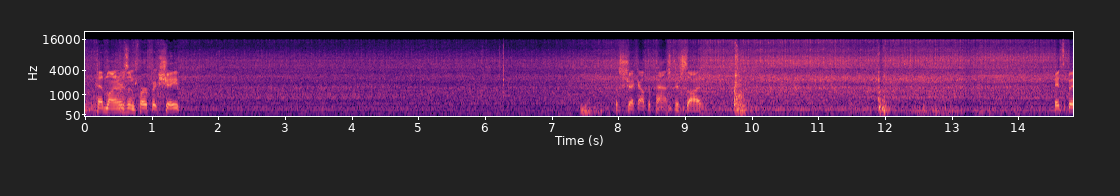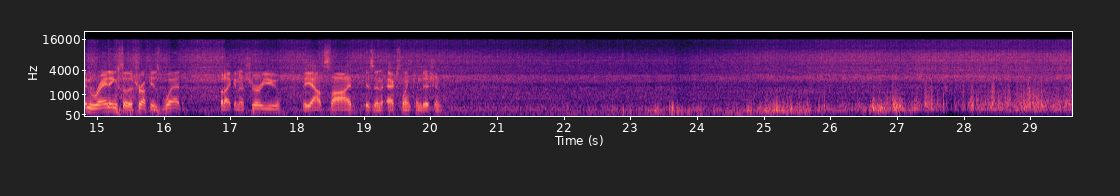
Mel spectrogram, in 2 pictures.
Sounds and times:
Speech: 0.0s - 1.5s, 7.9s - 9.3s, 14.5s - 20.3s
Truck: 0.0s - 29.6s.

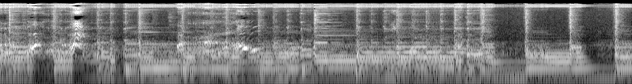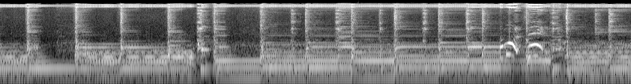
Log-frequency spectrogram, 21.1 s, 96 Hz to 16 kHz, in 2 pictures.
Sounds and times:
Yip: 0.0s - 1.8s, 2.9s - 4.4s
Bow-wow: 0.0s - 2.0s, 2.8s - 4.6s
Music: 0.0s - 21.0s
Whimper (dog): 3.0s - 4.4s.

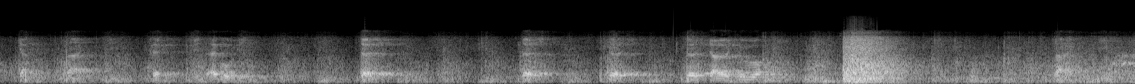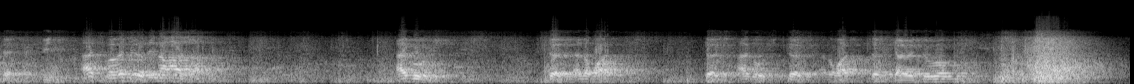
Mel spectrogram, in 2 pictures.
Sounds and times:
Speech: 0.2s - 2.6s, 3.6s - 4.1s, 5.2s - 7.8s, 10.5s - 13.7s, 15.3s - 16.1s, 16.8s - 21.2s.

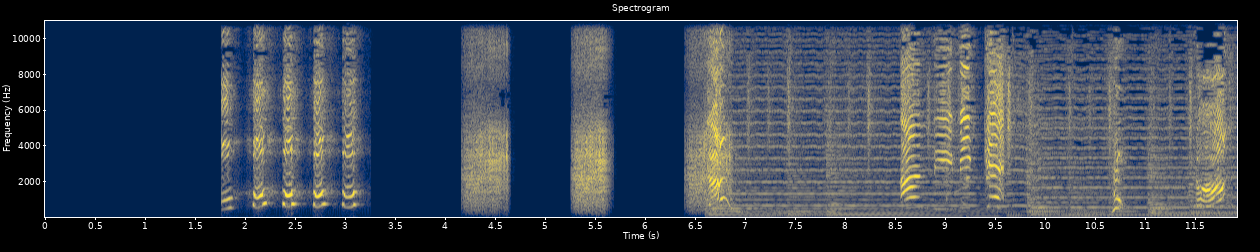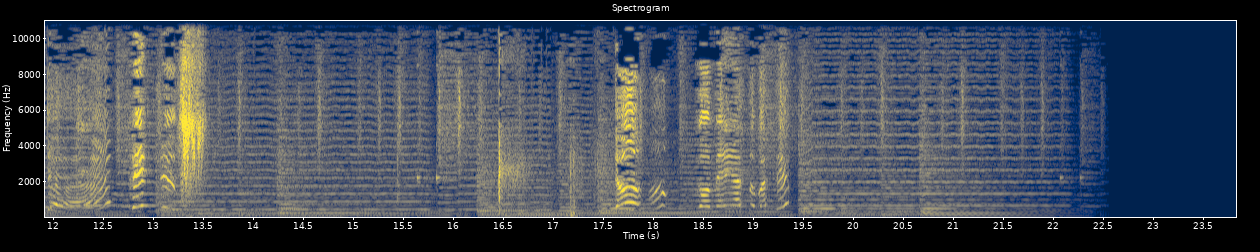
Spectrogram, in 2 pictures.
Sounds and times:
Music: 6.6s - 22.6s
Speech: 8.6s - 9.6s, 11.5s - 13.4s, 17.6s - 19.4s.

